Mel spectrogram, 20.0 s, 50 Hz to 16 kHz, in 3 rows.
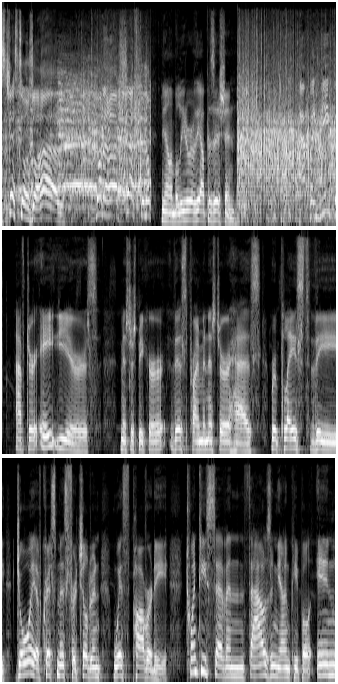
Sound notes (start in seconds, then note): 2.4 some Applause; 7.1 speaking French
